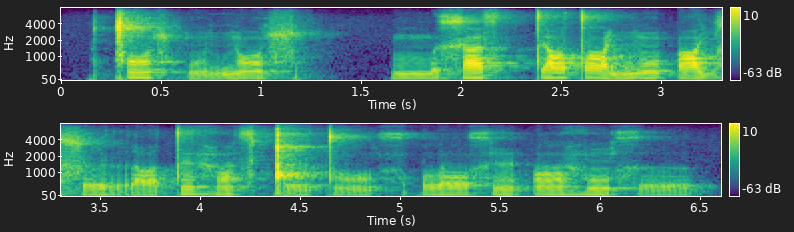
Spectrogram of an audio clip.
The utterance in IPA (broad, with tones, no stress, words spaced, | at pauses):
ǀɔ̃˦ɬpõ˨ɲɔ̃˦ɬ | mːə˧xa˦s tːɛ˦tˤɤ˦˨ɲõ˦ ʔɑ˧jɬɤ˨ rɑ˨ tə̃˦ɦɑ̃˧sǃə˞˨ tɔ̃˨x | lɔ˨xə̃˨˦ ʔɑ̃˧ɦõ˧xɤ˨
